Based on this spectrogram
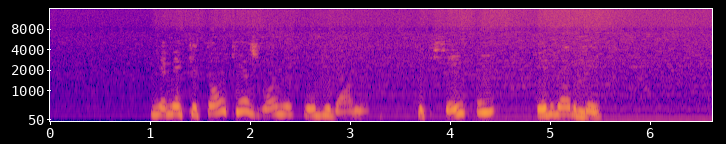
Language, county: Lithuanian, Alytus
